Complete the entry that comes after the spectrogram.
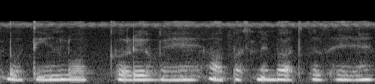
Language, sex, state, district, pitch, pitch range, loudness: Hindi, female, Uttar Pradesh, Lucknow, 210 Hz, 205-220 Hz, -15 LUFS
